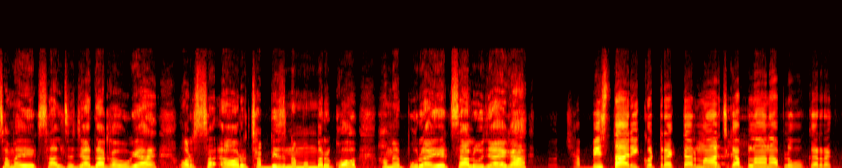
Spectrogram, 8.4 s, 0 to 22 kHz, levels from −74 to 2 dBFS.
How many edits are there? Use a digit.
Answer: 1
